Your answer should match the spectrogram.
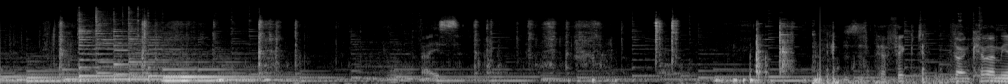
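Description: Background music with plucked-string tones fades down over the first few seconds, then a metal spoon clinks repeatedly against an enamel pot as it is stirred. A low rushing noise comes in near the end.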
